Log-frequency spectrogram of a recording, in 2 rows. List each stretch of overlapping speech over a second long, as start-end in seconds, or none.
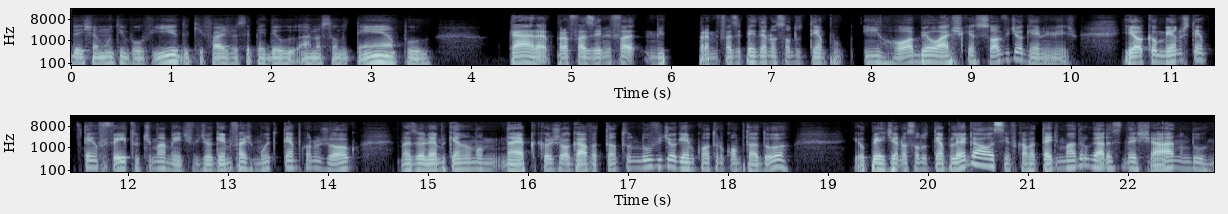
none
